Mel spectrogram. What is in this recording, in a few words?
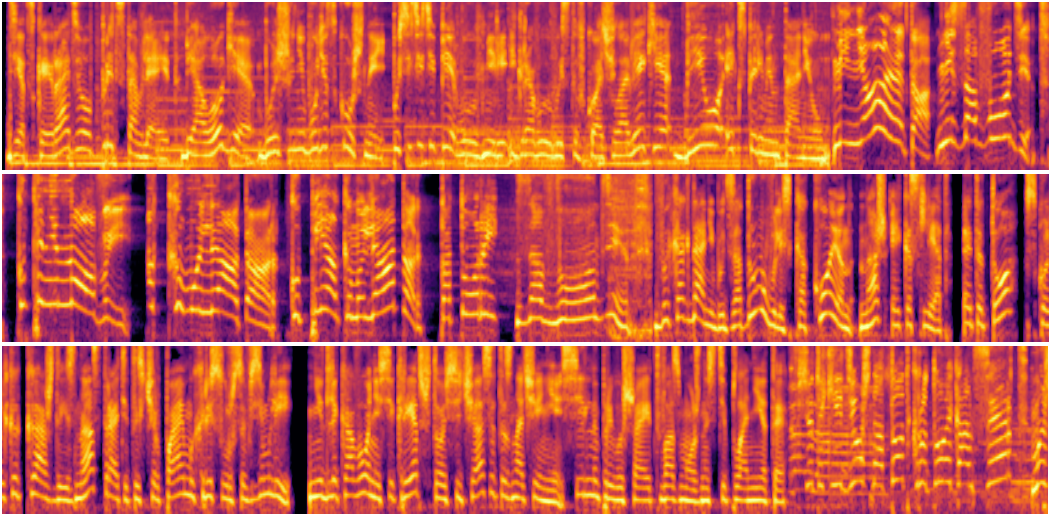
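Russian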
